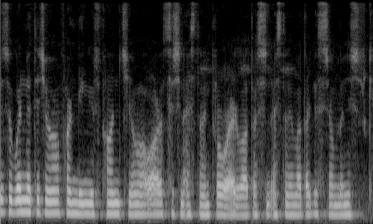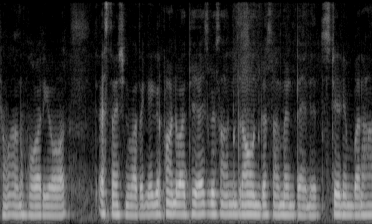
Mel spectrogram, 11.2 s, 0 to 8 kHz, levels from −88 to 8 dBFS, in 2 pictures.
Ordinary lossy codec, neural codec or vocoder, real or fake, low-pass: none; codec, 16 kHz, 4 kbps, FunCodec, trained on LibriTTS, 50 frames a second; fake; none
